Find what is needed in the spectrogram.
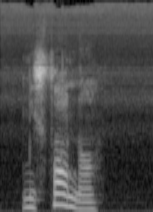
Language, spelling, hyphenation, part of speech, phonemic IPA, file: Greek, μισθώνω, μι‧σθώ‧νω, verb, /miˈsθono/, El-μισθώνω.ogg
- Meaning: 1. to rent, lease from someone 2. to hire, employ, take on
